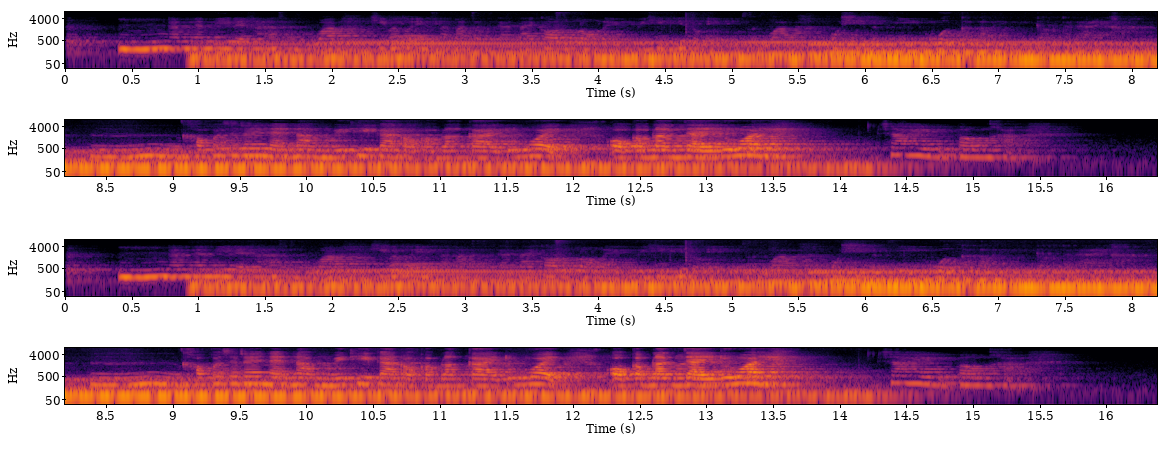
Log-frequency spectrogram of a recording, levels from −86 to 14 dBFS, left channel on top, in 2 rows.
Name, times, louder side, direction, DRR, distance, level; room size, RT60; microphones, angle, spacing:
voice 1, 0.4-8.1 9.5-9.9 12.7-13.3 14.3-15.6, equal, 10° left, -2 dB, 4.1 m, -36 dB
sound 1, 0.9-14.2, right 1 dB, 25° right, 3.5 m, -25 dB
voice 2, 8.4-13.7, right 1 dB, 60° right, 1 dB, 4.5 m, -25 dB
29.5 x 25.5 x 5.3 m, 1.4 s
head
